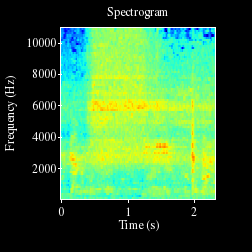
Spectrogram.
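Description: Background chatter of voices with general street noise, and a steady hiss that comes in about half a second in.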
